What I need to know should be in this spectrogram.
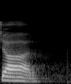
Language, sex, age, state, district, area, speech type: Punjabi, female, 45-60, Punjab, Amritsar, urban, read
